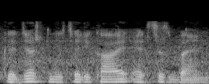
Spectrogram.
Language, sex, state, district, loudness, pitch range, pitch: Hindi, male, Uttar Pradesh, Lucknow, -18 LUFS, 110-120 Hz, 115 Hz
